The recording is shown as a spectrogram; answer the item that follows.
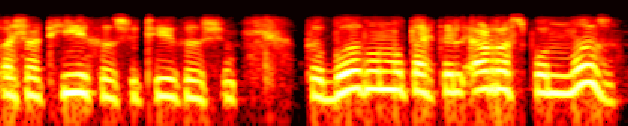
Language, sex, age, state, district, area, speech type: Kashmiri, male, 18-30, Jammu and Kashmir, Kupwara, rural, conversation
